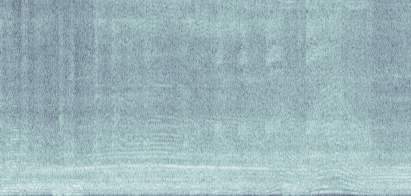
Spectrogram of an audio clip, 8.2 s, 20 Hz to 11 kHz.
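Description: Several 1/8-scale nitro RC car engines running together in a dense, high whine. Their revs swell up and down in the second half as they are blipped.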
